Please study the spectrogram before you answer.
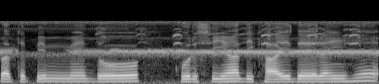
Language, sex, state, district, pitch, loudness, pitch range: Hindi, male, Bihar, Jamui, 135 Hz, -16 LUFS, 130-140 Hz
